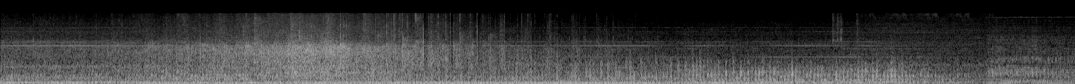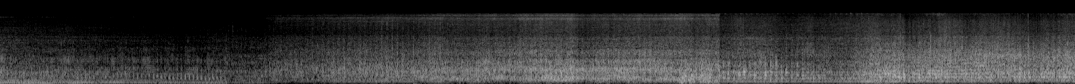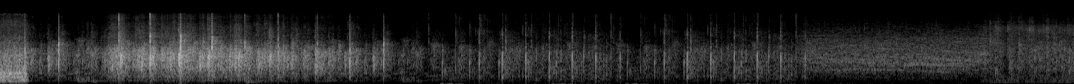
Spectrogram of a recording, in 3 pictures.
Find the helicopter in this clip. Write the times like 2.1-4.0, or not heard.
0.0-21.8.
